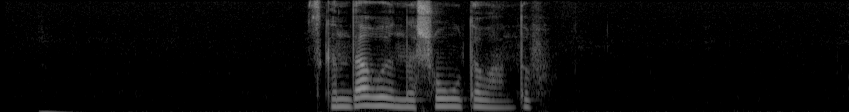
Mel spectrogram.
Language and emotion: Russian, neutral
